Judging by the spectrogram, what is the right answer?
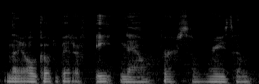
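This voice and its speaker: Streamer, sex ambiguous: low-key, hushed, mellow and creaky, casual chat delivered quietly so housemates aren't disturbed. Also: completely flat delivery, a little fast, faint music behind. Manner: speaks low and hushed so as not to disturb roommates. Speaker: game streamer. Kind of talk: casual livestream chat over a game, kept hushed.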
